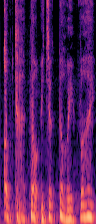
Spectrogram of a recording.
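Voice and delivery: high, loud wailing lament; sobbing wail. A narrator's reading. Widow begging her dead husband's forgiveness, sobbing wail. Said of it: "nức nở gào lên".

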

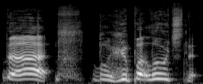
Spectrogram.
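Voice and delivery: high, loud sobbed retort; hurt, whimpering protest; sobbing. A narrator's reading. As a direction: throw it back through tears. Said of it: "всхлипнул Сэм".

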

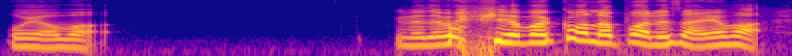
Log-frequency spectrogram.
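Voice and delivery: normal talking voice

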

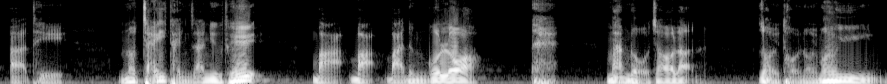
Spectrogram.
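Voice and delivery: hide your own fear while soothing her; reassuring. Acted. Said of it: "cất giọng trấn an".

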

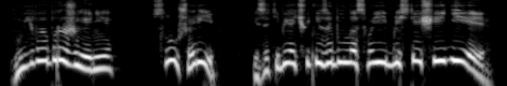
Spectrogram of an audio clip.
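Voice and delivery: high, excited woman's voice; Nina, an admiring woman. A narrator's reading. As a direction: gush in a high feminine voice. (восторженный высокий женский голос)

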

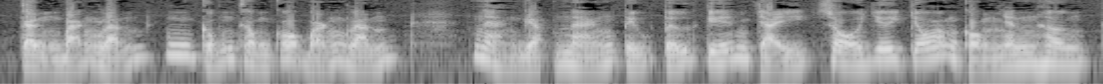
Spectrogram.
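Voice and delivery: high-pitched, scornful wheedling; lecherous villain, coaxing and boastful. Acted.

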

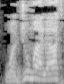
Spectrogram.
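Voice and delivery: وجملات as "wa-ju-ma-laat", a after the m; middle vowel a. Shown as a demonstration. Teacher lists plural forms to students, وجملات as "wa-ju-ma-laat". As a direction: say وجملات with a fatha on the mim. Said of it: "بالفتح".

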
